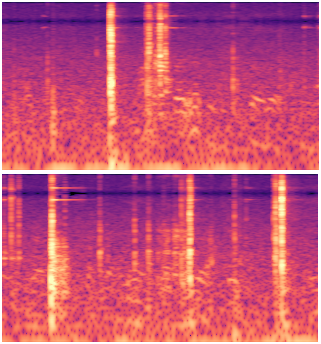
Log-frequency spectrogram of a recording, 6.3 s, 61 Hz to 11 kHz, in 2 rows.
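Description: A handful of sharp metallic clinks scattered over a few seconds, some with a brief ring, the loudest about a second in: .50-calibre brass cartridges being handled on a wooden shooting bench.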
